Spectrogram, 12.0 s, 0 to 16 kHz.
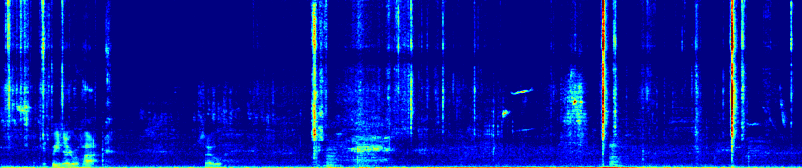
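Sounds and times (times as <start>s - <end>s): light clicks: 9.0s - 12.0s.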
